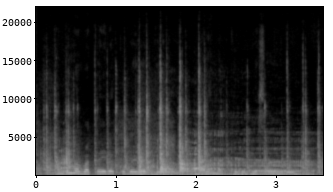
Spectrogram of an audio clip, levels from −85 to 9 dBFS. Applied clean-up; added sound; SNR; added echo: none; Livestock, farm animals, working animals; -2 dB; none.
